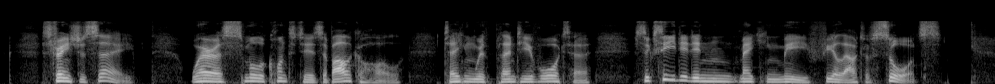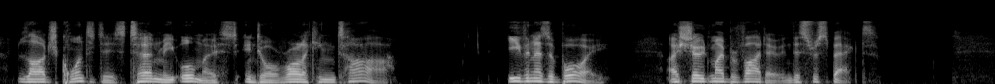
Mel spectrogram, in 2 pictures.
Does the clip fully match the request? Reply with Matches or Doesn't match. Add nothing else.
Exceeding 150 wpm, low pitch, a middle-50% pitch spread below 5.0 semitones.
Doesn't match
